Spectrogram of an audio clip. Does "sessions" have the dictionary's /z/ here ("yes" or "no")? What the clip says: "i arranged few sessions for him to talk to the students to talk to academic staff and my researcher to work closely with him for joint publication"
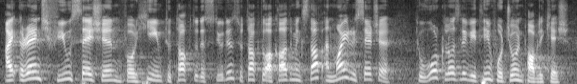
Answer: no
